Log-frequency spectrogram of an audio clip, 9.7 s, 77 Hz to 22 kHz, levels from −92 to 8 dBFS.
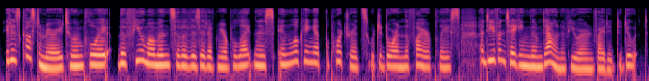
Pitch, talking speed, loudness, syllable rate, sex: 240 Hz, 215 wpm, -17 LUFS, 6.2 syllables/s, female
